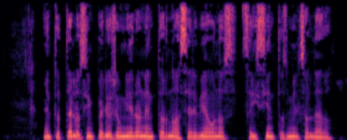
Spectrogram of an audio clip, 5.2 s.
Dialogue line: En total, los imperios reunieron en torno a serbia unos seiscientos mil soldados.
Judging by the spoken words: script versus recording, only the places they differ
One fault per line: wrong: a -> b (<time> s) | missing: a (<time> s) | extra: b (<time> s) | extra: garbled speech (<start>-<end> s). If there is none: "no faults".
no faults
